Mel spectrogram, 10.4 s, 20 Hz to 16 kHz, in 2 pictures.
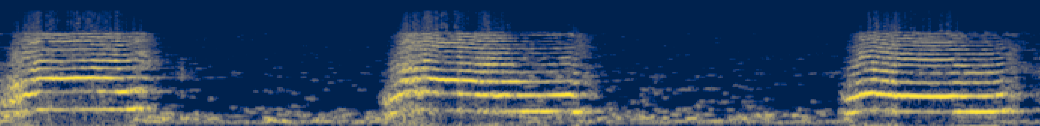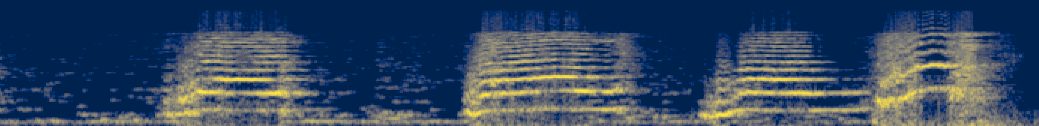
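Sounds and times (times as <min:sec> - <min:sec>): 
cat giving loud saturated processed meows: 0:00.0 - 0:00.9, 0:01.9 - 0:03.1, 0:04.2 - 0:05.2, 0:06.0 - 0:06.9, 0:07.5 - 0:10.3
steady low hum: 0:00.0 - 0:10.3.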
